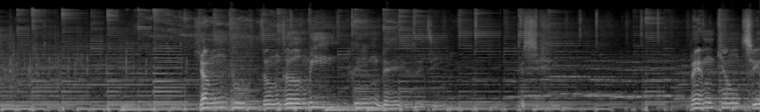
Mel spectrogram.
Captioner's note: applause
